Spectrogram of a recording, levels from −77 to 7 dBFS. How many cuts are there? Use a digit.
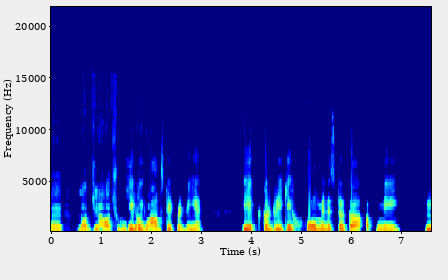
1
